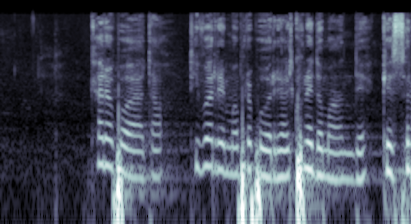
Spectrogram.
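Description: A young woman speaks into a microphone, heard through loudspeakers.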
